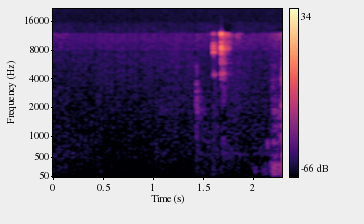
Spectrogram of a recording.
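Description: Near silence, then a computer mouse clicking twice in quick succession about one and a half seconds in: a right-click that opens the presentation's context menu.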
